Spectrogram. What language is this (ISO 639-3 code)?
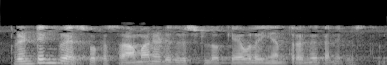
tel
